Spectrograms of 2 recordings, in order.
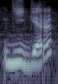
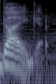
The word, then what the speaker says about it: Giger: Like, bro, it's like people who were researching and covering Giger art stuff and were keeping the pronunciation at Geiger.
